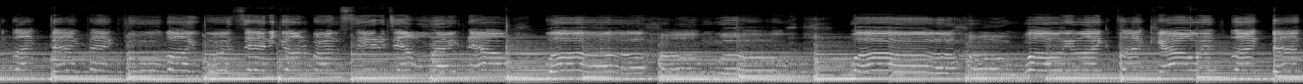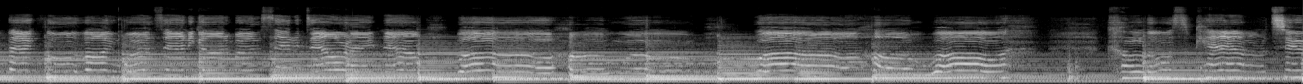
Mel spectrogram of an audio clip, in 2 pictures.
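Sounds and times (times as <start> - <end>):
held piano chords: 0.0 - 26.0
woman singing: 0.0 - 26.0.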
